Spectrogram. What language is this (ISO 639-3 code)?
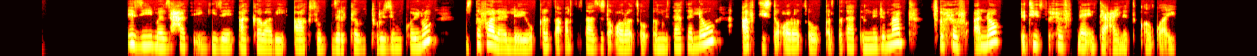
tir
